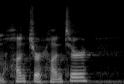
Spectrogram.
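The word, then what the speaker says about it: Hunter × Hunter: characters from Hunter Hunter, or which is apparently how you're supposed to pronounce the show Hunter X Hunter, um, because there's an X in there that uh, if you pronounce it, you're you're not a true fan of anime.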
